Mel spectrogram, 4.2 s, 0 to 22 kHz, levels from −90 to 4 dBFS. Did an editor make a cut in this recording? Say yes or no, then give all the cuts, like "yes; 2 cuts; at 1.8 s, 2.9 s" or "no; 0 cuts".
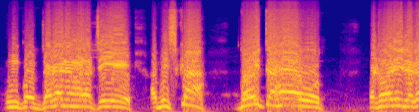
yes; 1 cut; at 1.4 s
